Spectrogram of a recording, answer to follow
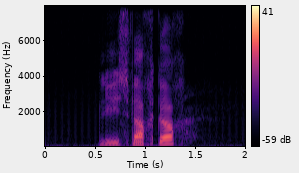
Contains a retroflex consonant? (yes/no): no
